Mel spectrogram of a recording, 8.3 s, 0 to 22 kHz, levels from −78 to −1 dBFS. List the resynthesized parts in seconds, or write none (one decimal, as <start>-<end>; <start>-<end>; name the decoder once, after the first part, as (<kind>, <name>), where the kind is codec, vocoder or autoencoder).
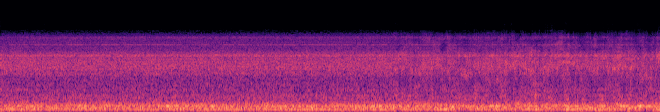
4.9-8.3 (codec, HILCodec)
